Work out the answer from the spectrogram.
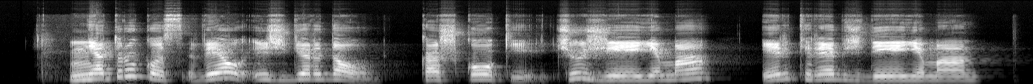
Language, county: Lithuanian, Vilnius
